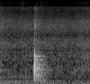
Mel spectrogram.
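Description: Cut bitter gourd frying in oil gives off a steady low hiss, broken once by a short, sharp stirring clack partway through.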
